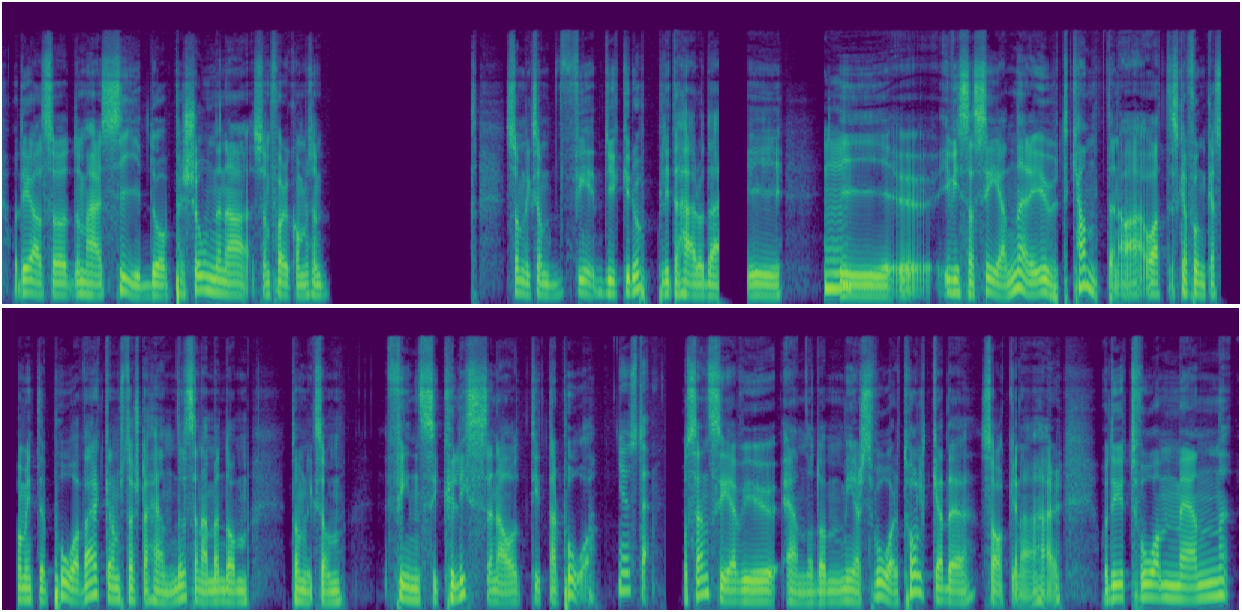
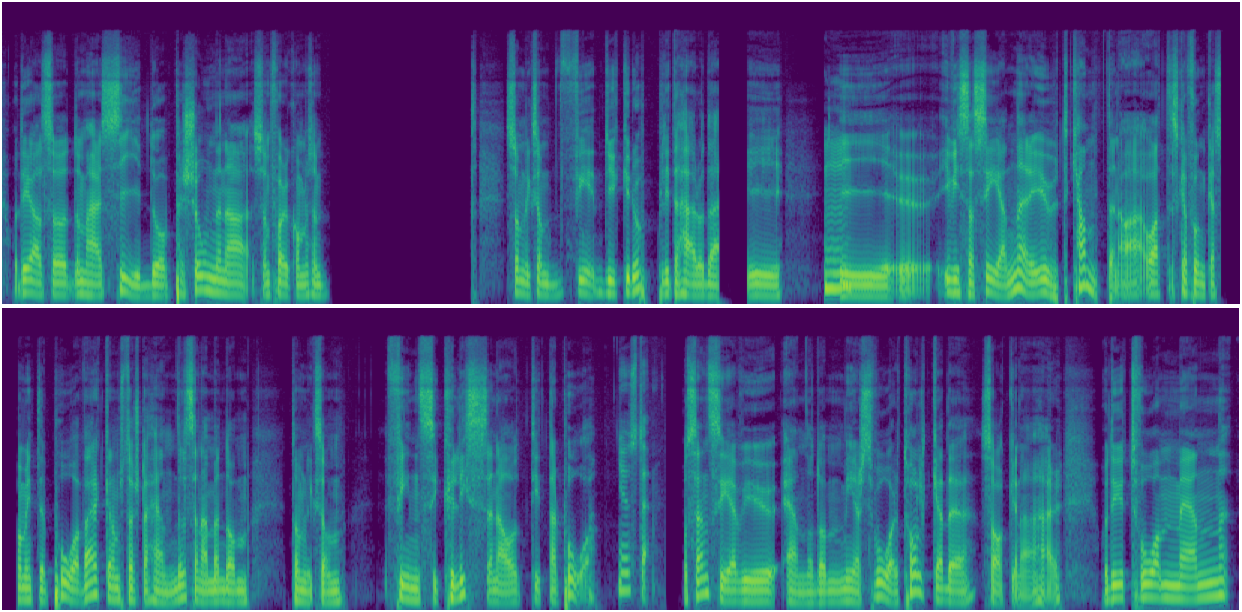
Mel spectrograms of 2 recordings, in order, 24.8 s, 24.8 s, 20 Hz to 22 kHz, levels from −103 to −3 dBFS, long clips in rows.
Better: neither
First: audio cutting out; at 3.5 s for 1.5 s, at 7 s and at 12 s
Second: audio cutting out; at 3.5 s for 1.5 s, at 7 s and at 12 s

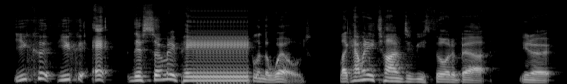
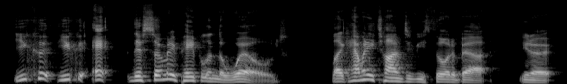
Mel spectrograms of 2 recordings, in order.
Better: second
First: audio freezing; at 2 s for 0.5 s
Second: none

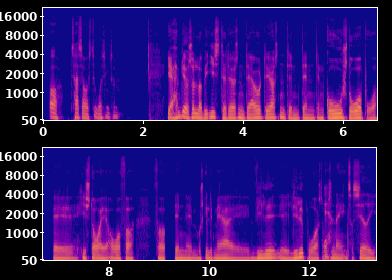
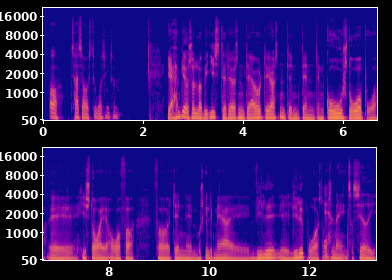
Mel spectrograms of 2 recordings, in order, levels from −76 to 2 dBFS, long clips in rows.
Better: second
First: audio cutting out; at 6.5 s and at 9 s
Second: none

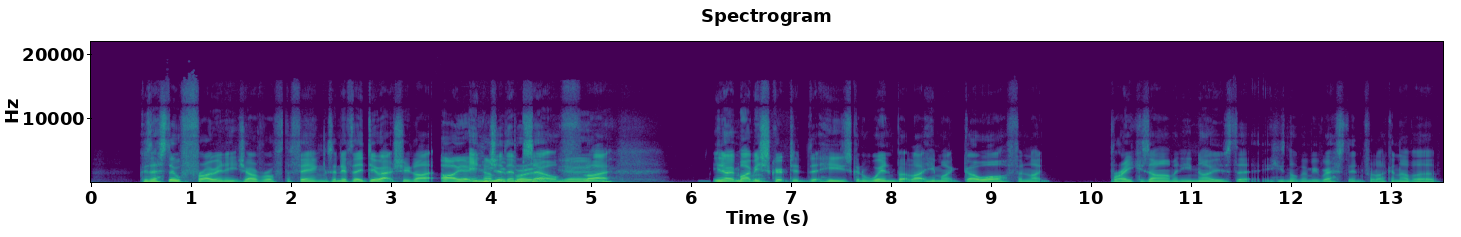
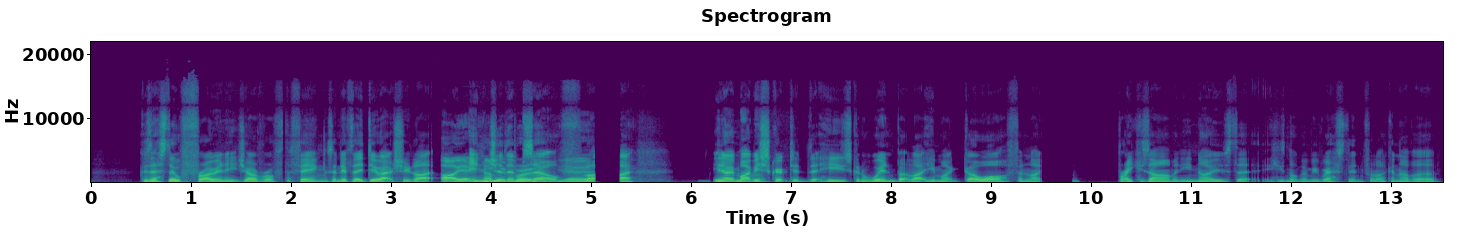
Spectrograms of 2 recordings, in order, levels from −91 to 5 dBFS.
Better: first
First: none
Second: audio freezing; at 5 s and at 9.5 s

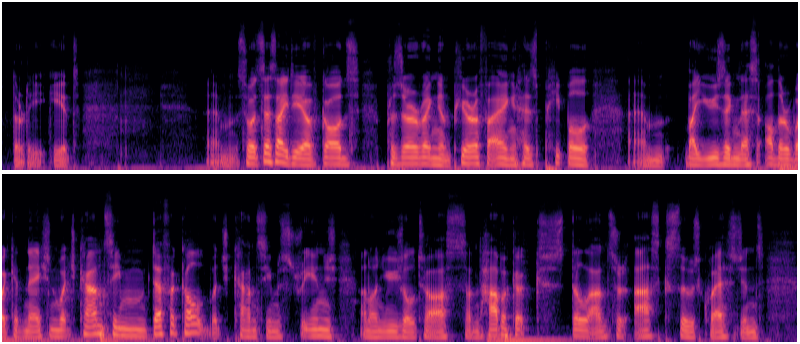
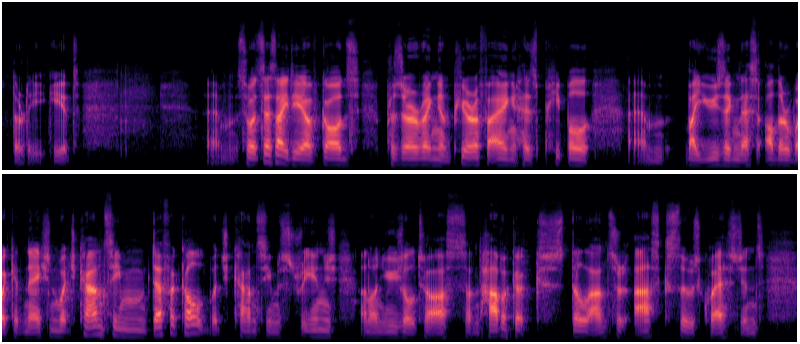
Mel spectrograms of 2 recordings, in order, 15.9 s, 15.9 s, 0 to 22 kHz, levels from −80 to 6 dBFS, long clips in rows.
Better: first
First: none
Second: thin; very; fading below 600 Hz

